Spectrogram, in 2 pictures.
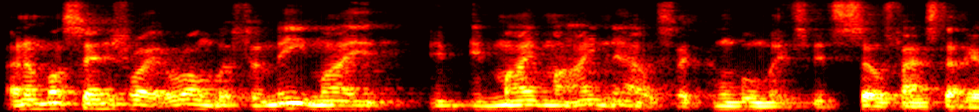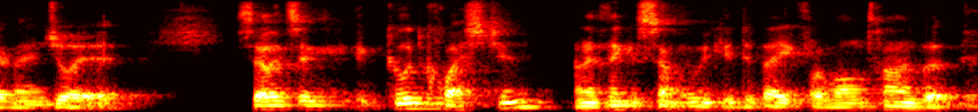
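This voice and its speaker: A man with a very low voice talks frankly and conversationally, restarting his sentences as he answers a live audience. He is picked up from a distance in a roomy, echoing hall. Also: a little mellow. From United Kingdom. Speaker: speaker at a coaching event. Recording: echoey hall, distant mic.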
